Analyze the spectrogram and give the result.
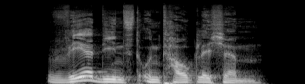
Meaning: strong dative masculine/neuter singular of wehrdienstuntauglich
- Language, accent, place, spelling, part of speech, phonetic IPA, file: German, Germany, Berlin, wehrdienstuntauglichem, adjective, [ˈveːɐ̯diːnstˌʊntaʊ̯klɪçm̩], De-wehrdienstuntauglichem.ogg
